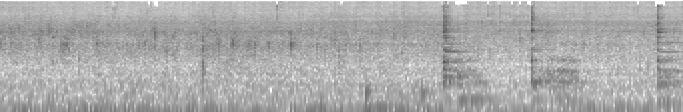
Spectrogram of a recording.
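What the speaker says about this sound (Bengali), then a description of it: "তেলের মধ্যে শিমলা আলু ভাজা দিয়ে দিলাম।" Shimla potatoes fry in hot oil with turmeric and salt, a steady close sizzle with soft stirring scrapes and a few sharp utensil taps.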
